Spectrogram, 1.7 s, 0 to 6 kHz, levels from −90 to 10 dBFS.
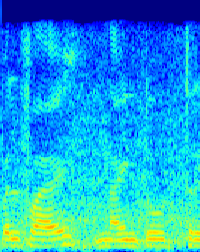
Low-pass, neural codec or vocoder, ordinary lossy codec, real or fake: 5.4 kHz; none; AAC, 24 kbps; real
